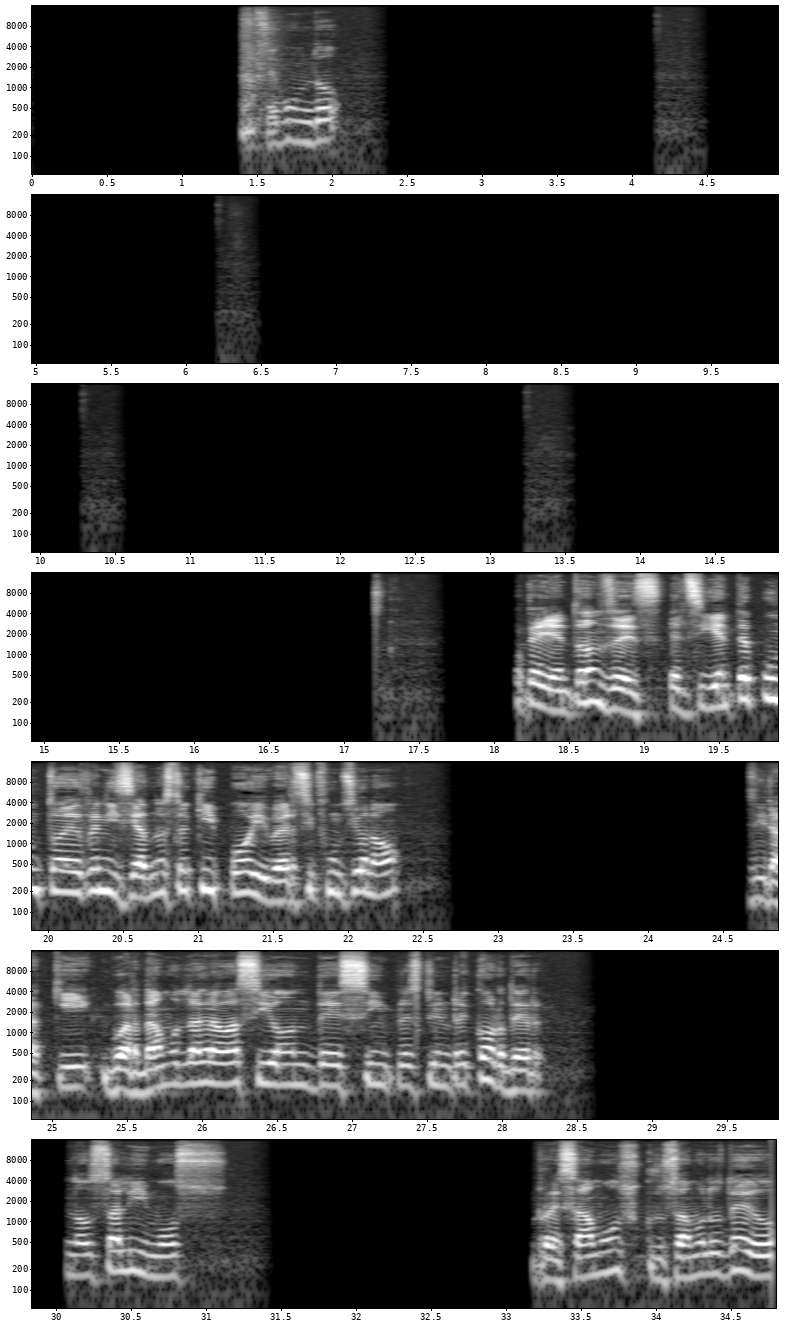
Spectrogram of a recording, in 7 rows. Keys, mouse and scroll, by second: 0.1 click, 2.4 click, 3.9 click, 5.9 click, 8.6 click, 10.0 click, 12.7 click.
